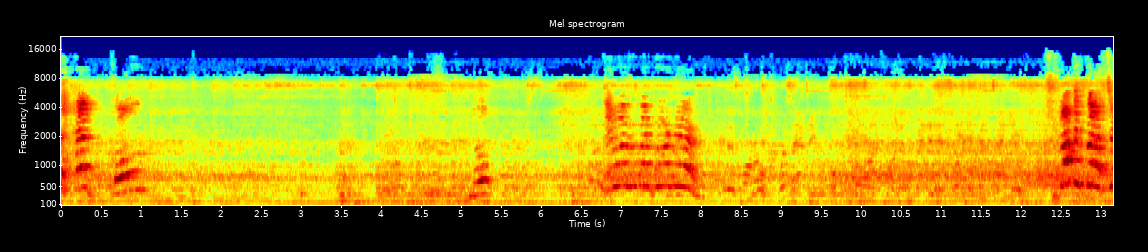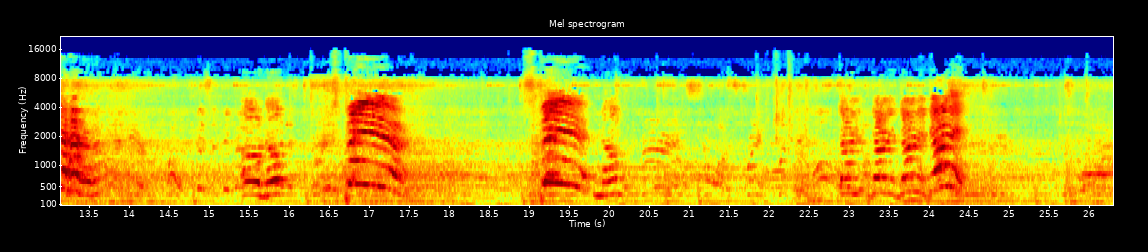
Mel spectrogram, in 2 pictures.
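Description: Video game sounds of a wrestling match play from a television loudspeaker.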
